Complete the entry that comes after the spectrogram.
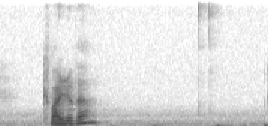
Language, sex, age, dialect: Faroese, female, 36-60, Norðurstreymoy/Eysturoy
